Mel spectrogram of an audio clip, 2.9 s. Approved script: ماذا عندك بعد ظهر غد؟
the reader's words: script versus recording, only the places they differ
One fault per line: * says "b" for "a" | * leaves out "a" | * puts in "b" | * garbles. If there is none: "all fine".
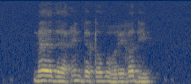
* leaves out "بعد"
